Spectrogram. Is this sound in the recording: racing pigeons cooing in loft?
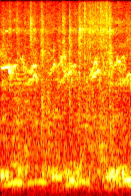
yes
